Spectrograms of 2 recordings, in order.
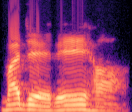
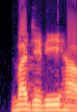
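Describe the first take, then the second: First: "مجریحا" slowly as maj-RAY-haa; correct majhool reading. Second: "مجریحا" as maj-REE-haa; wrong "ri" reading. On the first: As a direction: stretch the ay after the r in "مجریحا". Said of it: "اس کی را کو پڑھیں گے". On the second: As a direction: ee vowel after the r in "مجریحا". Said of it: "غلط ہے". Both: Shown as a demonstration.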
